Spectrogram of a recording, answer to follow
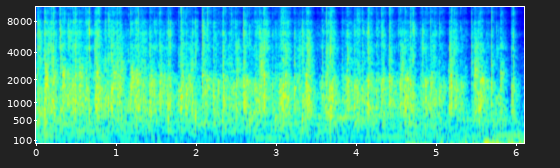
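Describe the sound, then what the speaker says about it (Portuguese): An audience in church breaks into sustained applause, a dense, even wash of clapping from many hands that holds steady throughout the short stretch with no voices on top. "Você pode aplaudir ao Senhor?"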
